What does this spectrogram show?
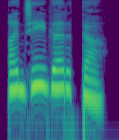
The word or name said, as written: ಅಜಾಗ್ರತೆ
